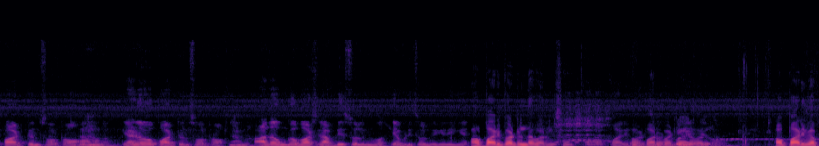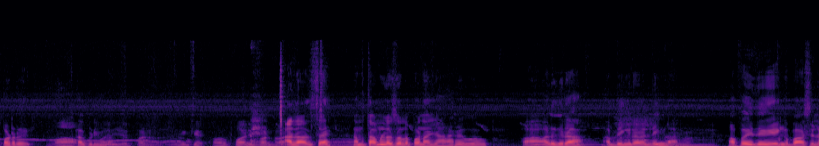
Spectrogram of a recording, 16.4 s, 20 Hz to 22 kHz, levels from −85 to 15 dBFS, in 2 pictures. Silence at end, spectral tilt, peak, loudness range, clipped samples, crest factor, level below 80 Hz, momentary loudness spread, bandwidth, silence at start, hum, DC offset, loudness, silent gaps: 0 s; -6 dB/octave; -14 dBFS; 8 LU; under 0.1%; 22 dB; -70 dBFS; 19 LU; 16 kHz; 0.05 s; none; under 0.1%; -35 LUFS; none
